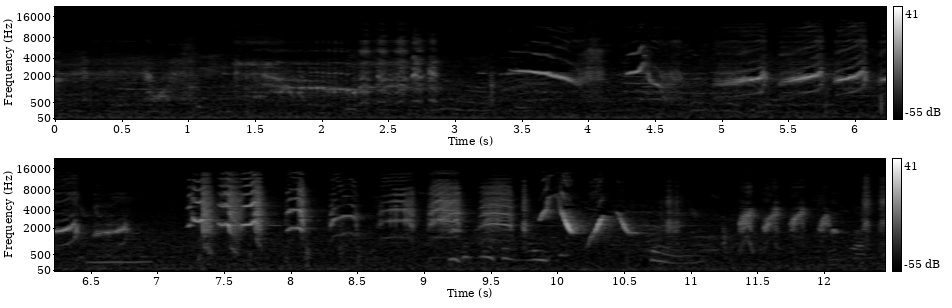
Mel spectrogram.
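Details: A Superb Lyrebird during its mating dance at Healesville Sanctuary, Victoria, pours out a loud, rapidly changing medley of whistles, downward sweeps, sharp clicks and rattling trills, each phrase lasting under a second.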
